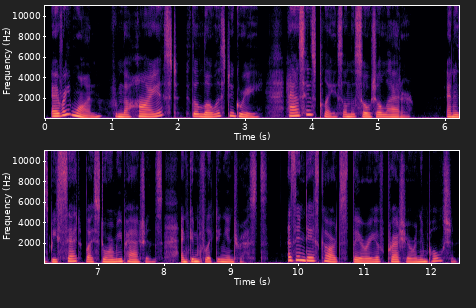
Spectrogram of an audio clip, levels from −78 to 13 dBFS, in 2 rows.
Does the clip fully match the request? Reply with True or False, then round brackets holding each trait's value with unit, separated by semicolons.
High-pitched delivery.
True (220 Hz)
